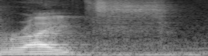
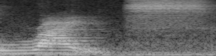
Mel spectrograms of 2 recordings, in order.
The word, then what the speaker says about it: rights: Okay, so it is called the Bill of Rights. The Bill of Rights. It's the first 10 amendments to the Constitution. Yeah, so the S needs to be pronounced. So rights.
